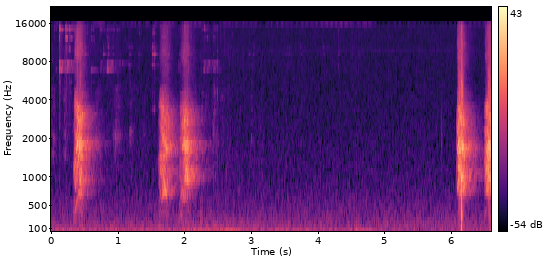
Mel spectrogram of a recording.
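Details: Two-month-old Sheltie puppy chasing a two-year-old around a coffee table for his stuffed toy dog head; sharp high barks at the start, a close pair near two seconds, then two more at the end, quiet between.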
